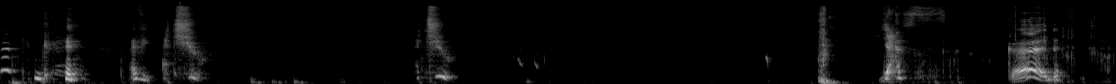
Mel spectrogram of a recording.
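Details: Female Border Terrier learning to sneeze on command: several short, sharp nasal snorts (sneezes) between quiet gaps, with owner's praising voice.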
